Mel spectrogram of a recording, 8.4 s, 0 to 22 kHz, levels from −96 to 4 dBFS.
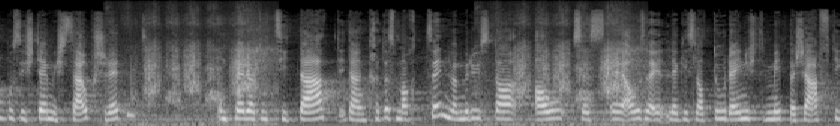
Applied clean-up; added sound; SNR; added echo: none; Tools; 11 dB; none.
